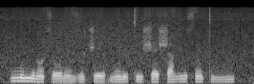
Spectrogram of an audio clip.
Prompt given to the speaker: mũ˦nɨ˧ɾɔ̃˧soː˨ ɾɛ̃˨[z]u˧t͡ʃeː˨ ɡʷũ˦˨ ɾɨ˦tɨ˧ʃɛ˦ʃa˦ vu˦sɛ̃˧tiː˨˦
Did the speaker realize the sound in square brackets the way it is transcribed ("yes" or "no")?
yes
